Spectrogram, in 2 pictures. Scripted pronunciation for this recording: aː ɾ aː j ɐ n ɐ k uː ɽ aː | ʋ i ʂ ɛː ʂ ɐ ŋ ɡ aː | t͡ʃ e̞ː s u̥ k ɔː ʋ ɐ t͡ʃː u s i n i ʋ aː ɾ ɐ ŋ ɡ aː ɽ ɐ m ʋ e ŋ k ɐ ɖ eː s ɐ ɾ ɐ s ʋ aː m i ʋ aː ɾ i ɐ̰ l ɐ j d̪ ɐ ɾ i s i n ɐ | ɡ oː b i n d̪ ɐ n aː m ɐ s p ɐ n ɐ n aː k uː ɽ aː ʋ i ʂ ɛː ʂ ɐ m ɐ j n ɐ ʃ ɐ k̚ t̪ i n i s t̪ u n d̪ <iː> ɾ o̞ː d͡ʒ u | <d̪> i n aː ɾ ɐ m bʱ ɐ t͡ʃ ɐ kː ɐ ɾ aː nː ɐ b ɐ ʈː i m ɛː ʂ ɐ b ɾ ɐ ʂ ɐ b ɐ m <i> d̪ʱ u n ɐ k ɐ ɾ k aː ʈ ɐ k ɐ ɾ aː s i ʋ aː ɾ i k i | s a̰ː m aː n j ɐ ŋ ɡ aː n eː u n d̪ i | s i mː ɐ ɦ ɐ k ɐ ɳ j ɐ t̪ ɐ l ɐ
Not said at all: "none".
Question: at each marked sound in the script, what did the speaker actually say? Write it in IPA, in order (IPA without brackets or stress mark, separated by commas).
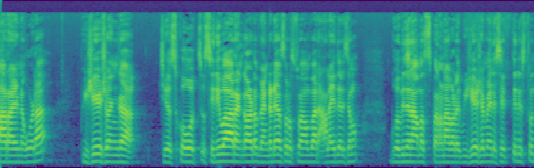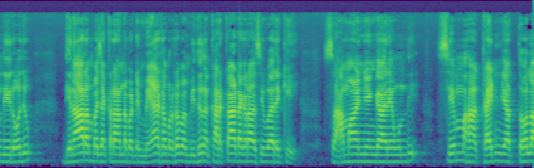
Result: iː, d̪, i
